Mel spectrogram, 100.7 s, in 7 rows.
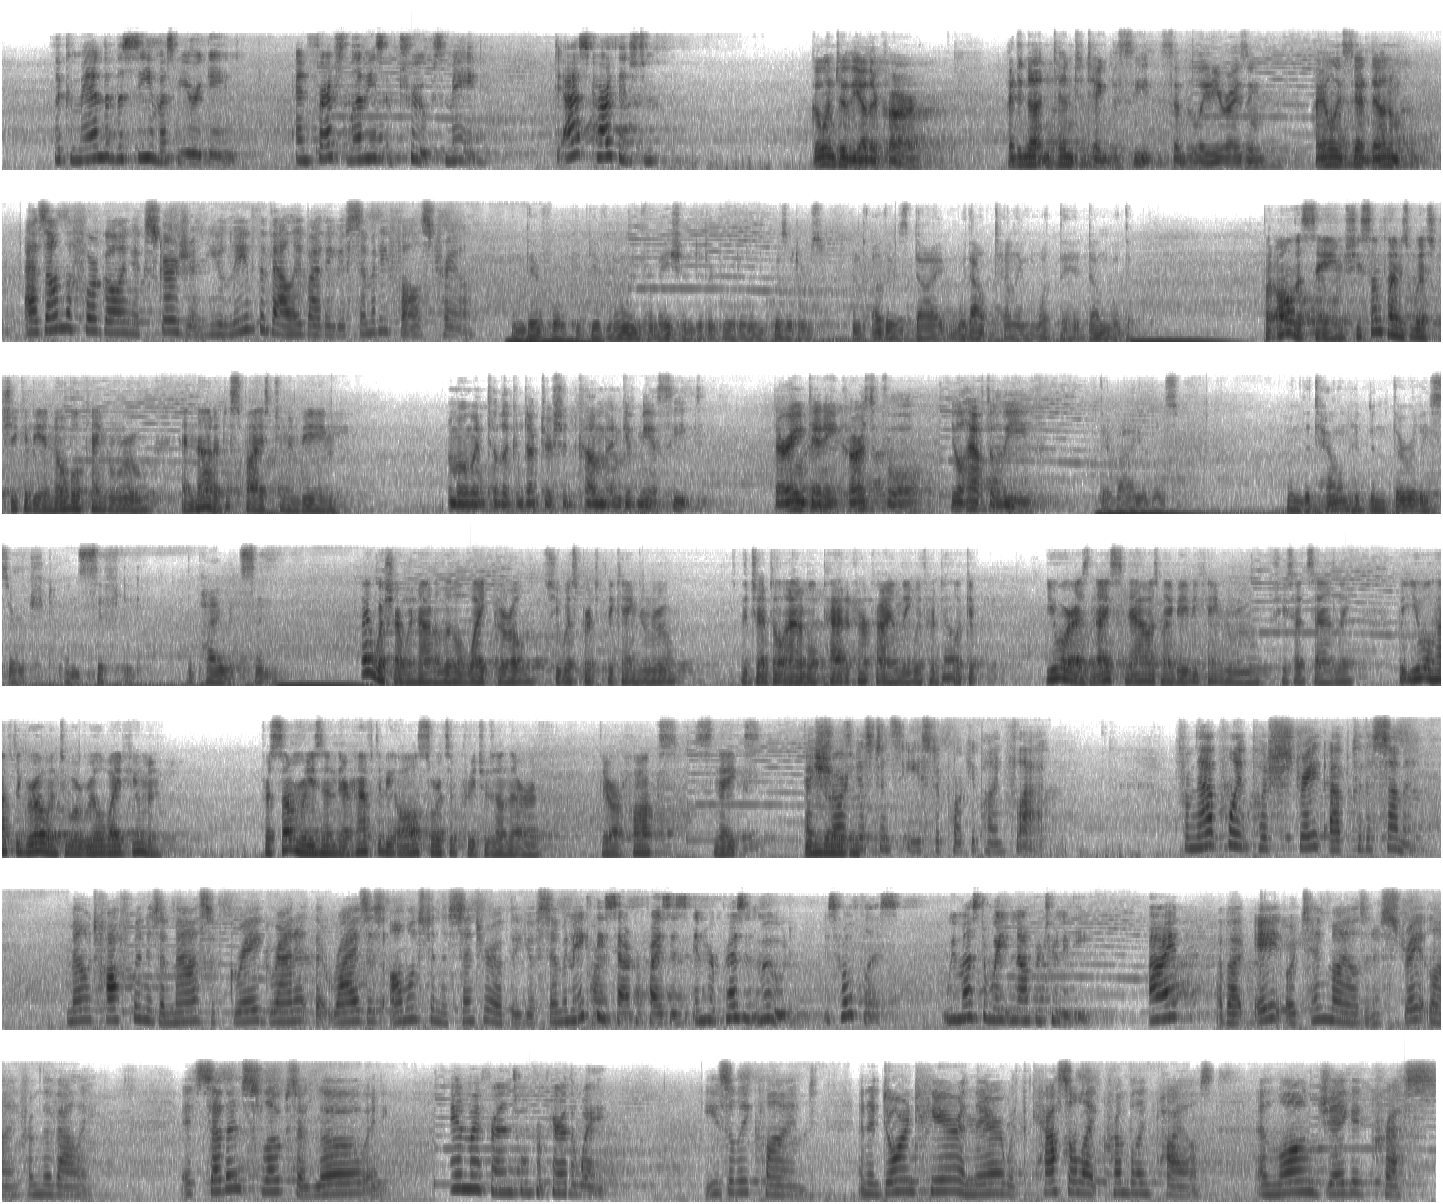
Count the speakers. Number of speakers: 5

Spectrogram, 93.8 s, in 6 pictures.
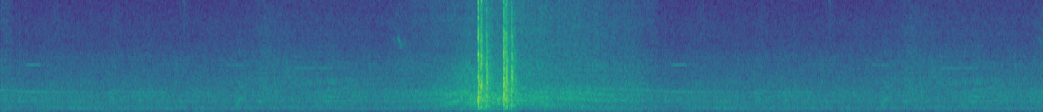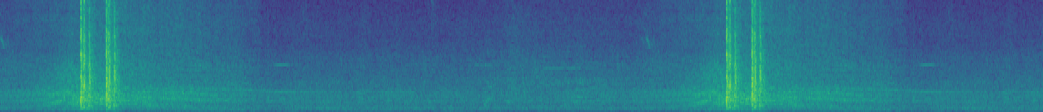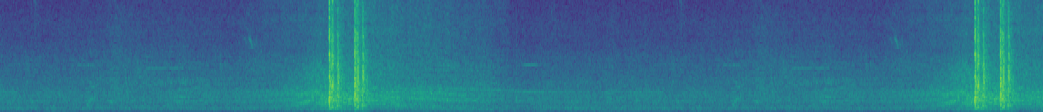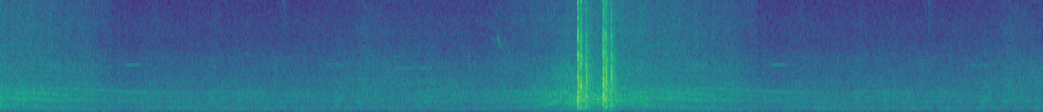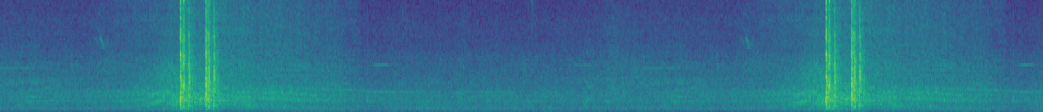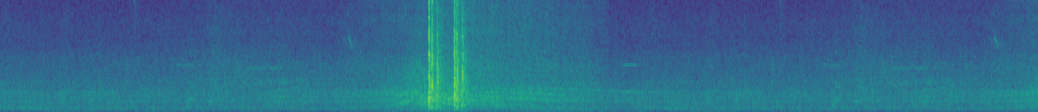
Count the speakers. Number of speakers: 0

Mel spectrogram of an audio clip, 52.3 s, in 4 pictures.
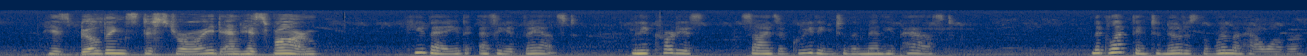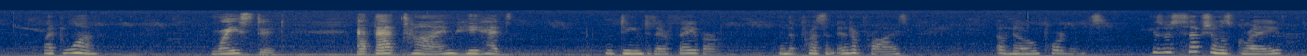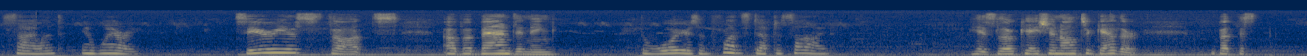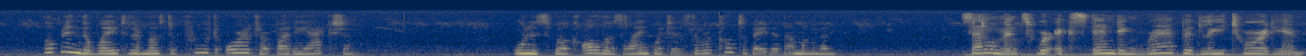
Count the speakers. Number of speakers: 2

